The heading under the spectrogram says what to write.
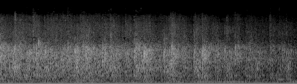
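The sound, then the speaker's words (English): A crowd claps steadily throughout for Joyce Riley, who had spoken earlier that day, a dense, sustained wash of applause from many hands, fairly loud, with no speech over it. “She deserves all of your applause.”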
